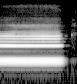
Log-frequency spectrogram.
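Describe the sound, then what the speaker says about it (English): A single sustained clarinet note, D, held steady for over a second with a clean reedy tone before stopping abruptly, played alone and close. "It's your note D. It sounds like this."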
